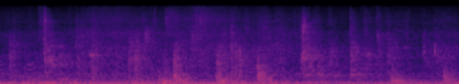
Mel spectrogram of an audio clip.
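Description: High heels click on a wooden stage.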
